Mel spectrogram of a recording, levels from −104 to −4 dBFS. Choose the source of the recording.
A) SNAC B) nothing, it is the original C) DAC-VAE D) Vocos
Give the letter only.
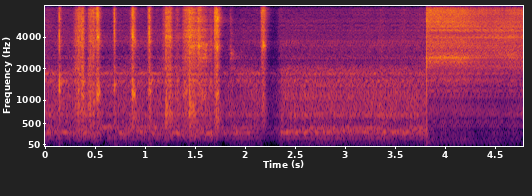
C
